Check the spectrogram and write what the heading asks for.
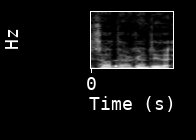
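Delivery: hushed, voiced stage whisper. Retelling how one character half-whispers in another's ear: imitating someone half-whispering. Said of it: "Jessica's whispering in her ear".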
